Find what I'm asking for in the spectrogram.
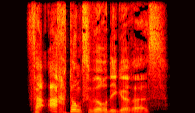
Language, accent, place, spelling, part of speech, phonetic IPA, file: German, Germany, Berlin, verachtungswürdigeres, adjective, [fɛɐ̯ˈʔaxtʊŋsˌvʏʁdɪɡəʁəs], De-verachtungswürdigeres.ogg
- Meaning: strong/mixed nominative/accusative neuter singular comparative degree of verachtungswürdig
